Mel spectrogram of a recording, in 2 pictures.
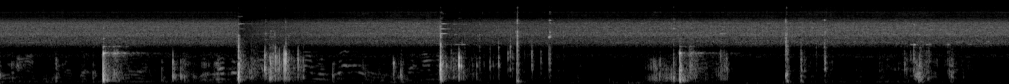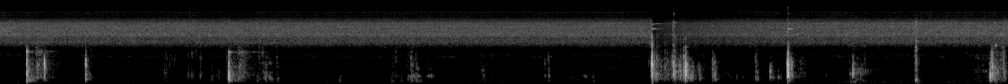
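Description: A sledgehammer strikes slabs of stone with sharp knocks.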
